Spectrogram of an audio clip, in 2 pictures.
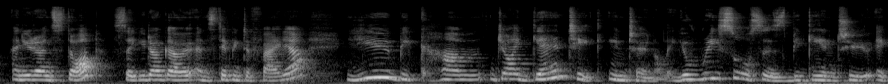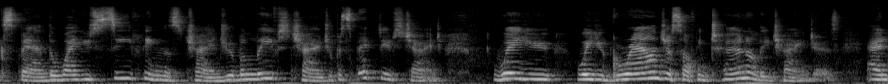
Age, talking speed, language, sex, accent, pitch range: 50-69, 140 wpm, English, female, Australian, 190-245 Hz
